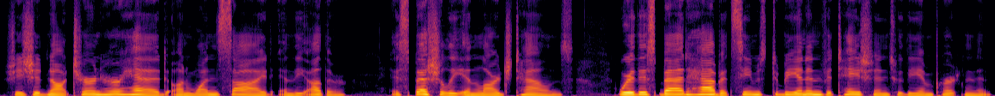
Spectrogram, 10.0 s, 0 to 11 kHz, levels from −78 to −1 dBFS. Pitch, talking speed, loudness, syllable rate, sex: 205 Hz, 170 wpm, -19 LUFS, 4.8 syllables/s, female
